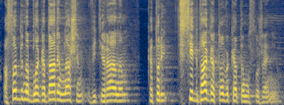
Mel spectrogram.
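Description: High-voiced Ukrainian-born man preaching. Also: fairly bright tone. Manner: slow, halting German, pausing phrase by phrase. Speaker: pastor. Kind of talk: sermon in Russian with interpreter.

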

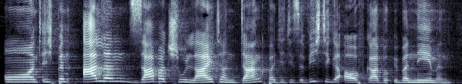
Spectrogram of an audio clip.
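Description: A woman interpreting a pastor's sermon live in church, quick and casual, with small slips and restarts. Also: medium pitch, a bit bright.

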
